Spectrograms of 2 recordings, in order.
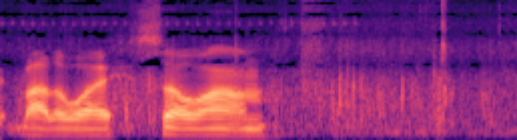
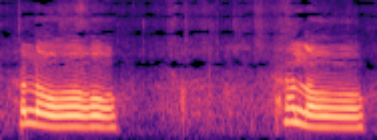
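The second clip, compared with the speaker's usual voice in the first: much higher, louder sing-song greeting; chirpy polite hello pitched way up; bright upward greeting voice, much higher; Japanese hello voice; 13 semitones higher, 6 dB louder, slower than usual. Real, not acted. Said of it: "is that my Japanese hello voice".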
